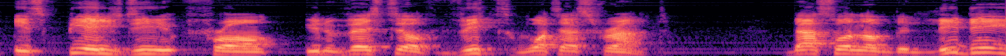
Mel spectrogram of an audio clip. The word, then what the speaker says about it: Witwatersrand: PhD from University of Witwatersrand. That's one of the leading universities in Africa. Mind how I pronounced it, University of the Wit. It's as if you're pronouncing a V, not wit.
